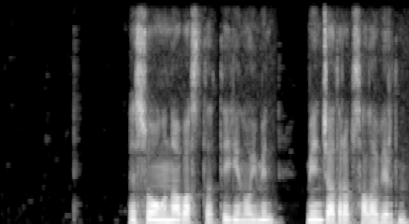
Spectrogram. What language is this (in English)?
Kazakh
